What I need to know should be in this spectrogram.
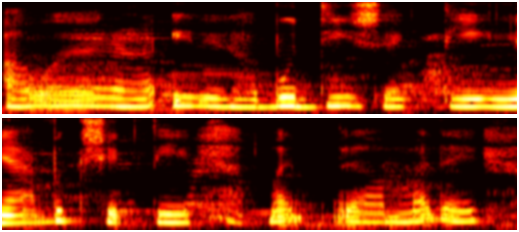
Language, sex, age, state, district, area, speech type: Kannada, female, 18-30, Karnataka, Chamarajanagar, rural, spontaneous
